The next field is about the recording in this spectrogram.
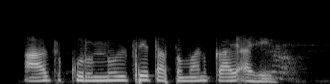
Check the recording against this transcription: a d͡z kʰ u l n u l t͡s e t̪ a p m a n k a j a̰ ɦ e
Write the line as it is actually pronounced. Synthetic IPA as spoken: a d͡z k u ɾ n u l t͡s e t̪ a p m a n k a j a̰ ɦ e

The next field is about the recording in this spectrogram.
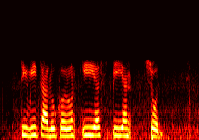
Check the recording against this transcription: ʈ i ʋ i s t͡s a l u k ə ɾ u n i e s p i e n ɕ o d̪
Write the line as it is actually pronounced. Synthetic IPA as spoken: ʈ i ʋ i t͡s a l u k ə ɾ uː n i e s p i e n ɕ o d̪

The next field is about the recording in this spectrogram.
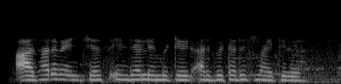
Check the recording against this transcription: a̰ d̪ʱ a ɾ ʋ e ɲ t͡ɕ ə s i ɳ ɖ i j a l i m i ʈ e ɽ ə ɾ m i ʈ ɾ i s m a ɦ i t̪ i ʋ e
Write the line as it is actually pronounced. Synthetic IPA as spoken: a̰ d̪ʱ a ɾ ʋ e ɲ t͡ɕ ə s i ɳ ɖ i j a l i m i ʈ e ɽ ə ɾ b i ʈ ɾ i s m a ɦ i t̪ i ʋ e

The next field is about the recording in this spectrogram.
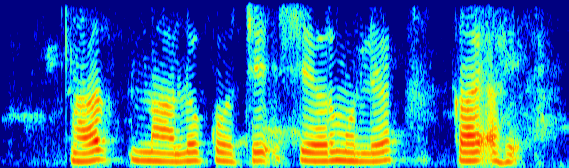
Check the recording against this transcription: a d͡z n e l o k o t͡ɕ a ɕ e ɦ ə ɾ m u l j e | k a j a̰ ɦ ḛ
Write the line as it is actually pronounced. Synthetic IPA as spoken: a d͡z n a l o k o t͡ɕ e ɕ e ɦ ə ɾ m u l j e | k a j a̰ ɦ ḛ

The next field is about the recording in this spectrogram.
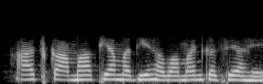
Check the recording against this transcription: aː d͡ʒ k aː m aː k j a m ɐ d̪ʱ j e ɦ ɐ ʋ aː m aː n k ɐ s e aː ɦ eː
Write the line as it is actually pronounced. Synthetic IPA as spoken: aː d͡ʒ k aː m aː k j a m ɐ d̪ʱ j e ɦ ɐ ʋ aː m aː n k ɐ s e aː ɦ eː

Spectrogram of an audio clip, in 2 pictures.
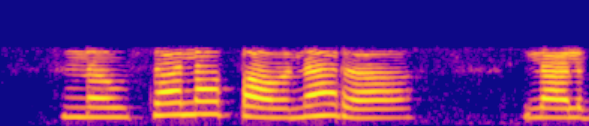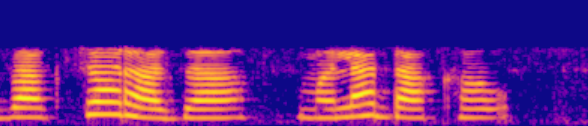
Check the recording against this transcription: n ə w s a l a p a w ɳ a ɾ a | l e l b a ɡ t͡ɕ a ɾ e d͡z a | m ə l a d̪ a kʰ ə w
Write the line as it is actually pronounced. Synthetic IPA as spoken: n ə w s a l a p a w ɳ a ɾ a | l a l b a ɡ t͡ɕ a ɾ a d͡z a | m ə l a d̪ a kʰ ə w

